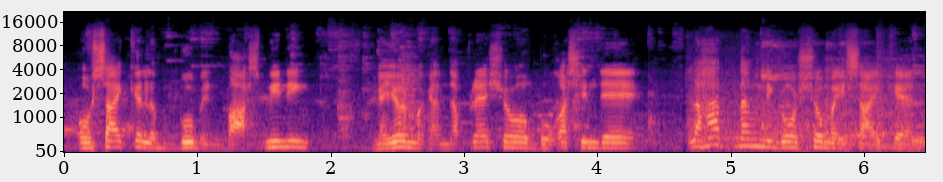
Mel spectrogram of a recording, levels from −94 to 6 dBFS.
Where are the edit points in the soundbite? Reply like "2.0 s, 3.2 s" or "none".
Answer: 4.5 s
